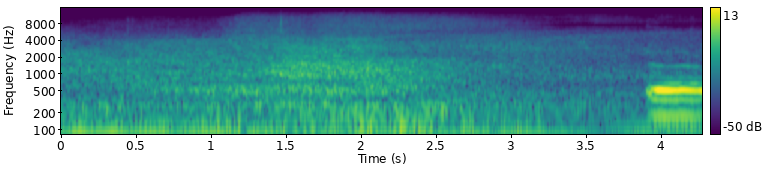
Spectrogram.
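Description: A car passing by on the road. Its tyre and engine noise swells to its loudest about two seconds in, then fades away.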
